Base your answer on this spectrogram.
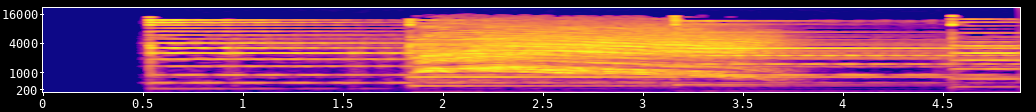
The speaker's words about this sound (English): And that's the end of class bell.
